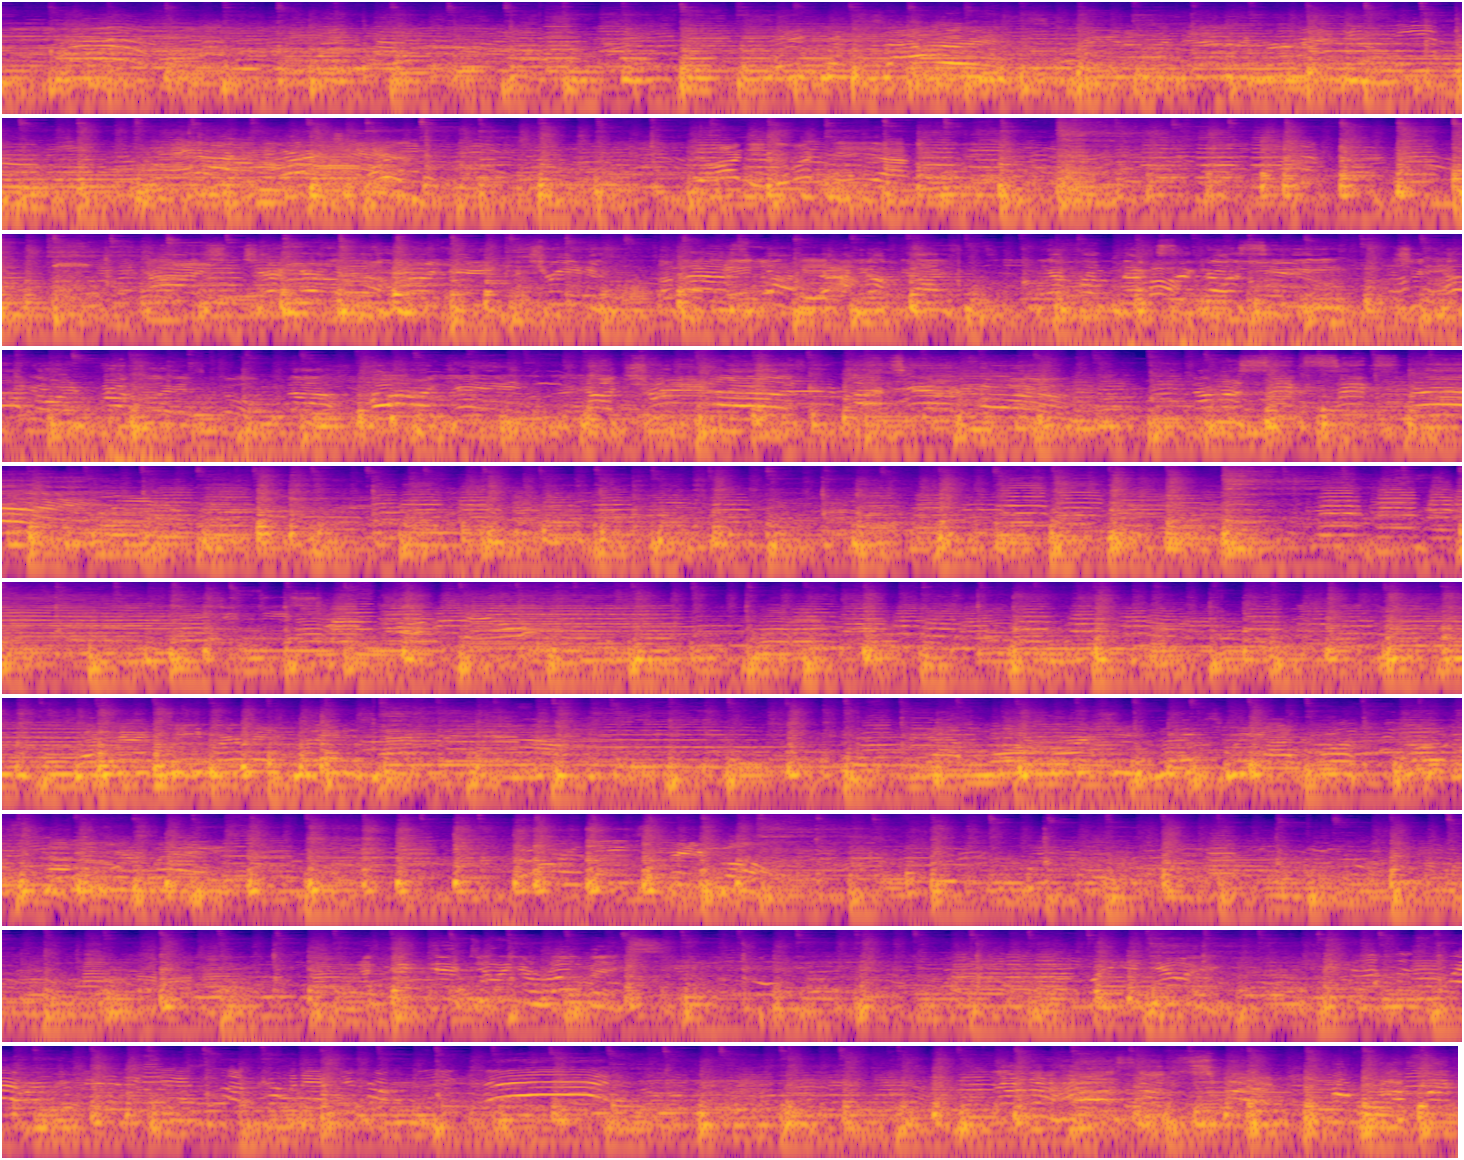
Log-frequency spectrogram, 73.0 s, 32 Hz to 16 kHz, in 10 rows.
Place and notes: Surf Ave, Brooklyn, NY, USA - Coney Island Mermaid Parade, 2019
Coney Island Mermaid Parade, 2019
Zoom H6
22 June 2019, 14:31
